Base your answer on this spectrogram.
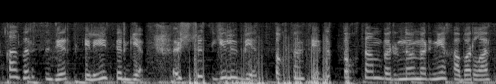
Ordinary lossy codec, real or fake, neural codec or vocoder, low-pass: none; real; none; 7.2 kHz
